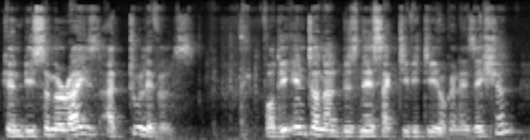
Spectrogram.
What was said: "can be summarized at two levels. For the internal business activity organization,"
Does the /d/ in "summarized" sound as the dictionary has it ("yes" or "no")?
yes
